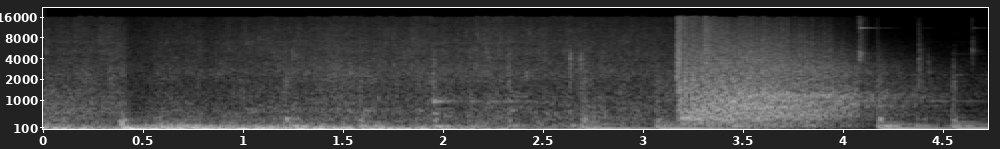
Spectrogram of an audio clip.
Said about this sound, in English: And at the Kafue National Park, there were doubts, too, from the moment the gunshot rang out early that October morning. It's a loud boom.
